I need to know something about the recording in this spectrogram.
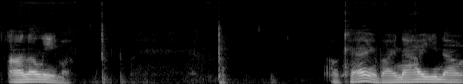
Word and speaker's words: analemma: Solar Ana Lima is how it's pronounced. Most people don't get this vowel and this vowel the right way, but it's an Lima.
